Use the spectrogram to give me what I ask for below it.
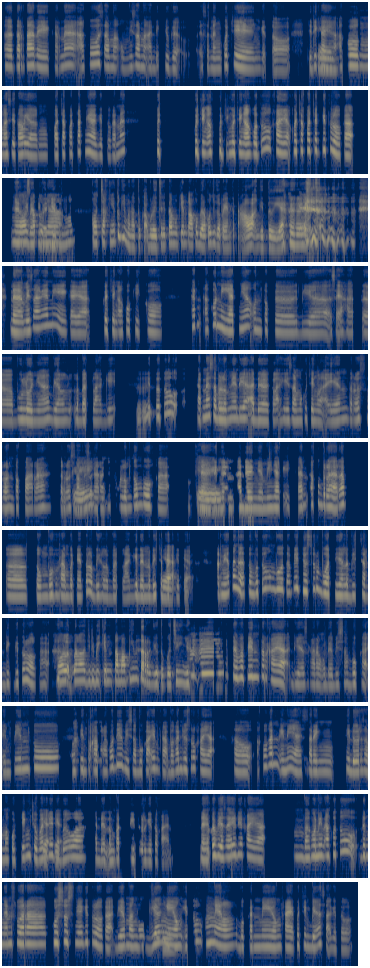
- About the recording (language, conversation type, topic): Indonesian, podcast, Bagaimana kebiasaan ngobrol kalian saat makan malam di rumah?
- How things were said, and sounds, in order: chuckle; laughing while speaking: "ya"; chuckle; tapping; chuckle; other background noise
